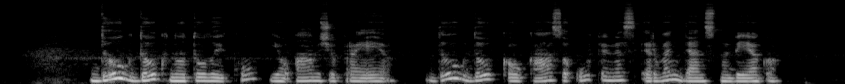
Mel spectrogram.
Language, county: Lithuanian, Vilnius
